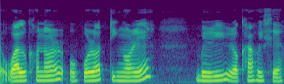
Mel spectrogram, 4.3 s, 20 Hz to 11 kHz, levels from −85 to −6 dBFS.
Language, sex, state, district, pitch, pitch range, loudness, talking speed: Assamese, female, Assam, Sonitpur, 170 Hz, 160-180 Hz, -18 LUFS, 100 wpm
